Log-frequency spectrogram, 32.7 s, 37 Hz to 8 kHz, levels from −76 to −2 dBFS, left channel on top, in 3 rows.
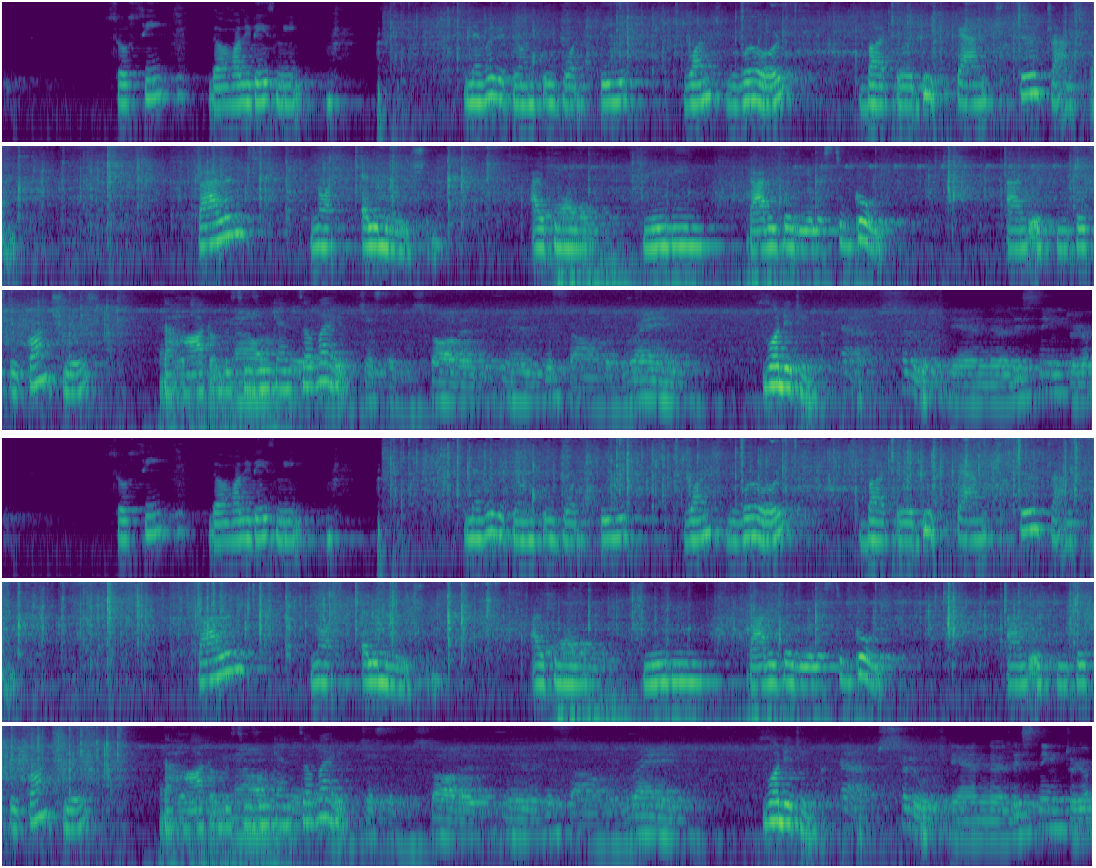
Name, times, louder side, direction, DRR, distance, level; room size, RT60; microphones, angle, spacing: voice 1, 1.1-3.4 3.7-3.9 4.6-6.4 6.8-7.9 8.6-11.1 12.9-13.5 14.0-15.4 16.2-16.9 17.3-18.0 18.4-19.8 21.0-22.8 23.4-25.4 29.4-30.1, left 2 dB, 15° left, 0.4 m, -32 dB
sound 1, 3.8-23.1, right 5 dB, 30° right, 1.1 m, -37 dB
sound 2, 16.3-31.3, left 1 dB, 60° left, 2.4 m, -41 dB
voice 2, 30.2-32.7, right 1 dB, 55° right, 2.4 m, -38 dB
12.0 x 10.5 x 7.0 m
head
